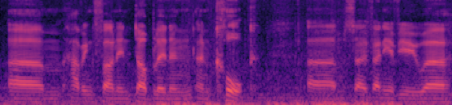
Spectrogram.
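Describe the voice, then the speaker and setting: A man's voice: on the low side, completely flat delivery, moderate pace, noisy background. A British man, a touring actor, chatting casually while on the road, full of ums and restarts. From Britain. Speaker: touring actor and podcast co-host. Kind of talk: casual chat recorded on the road. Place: moving van on tour.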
